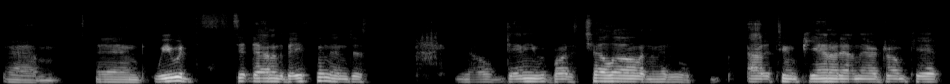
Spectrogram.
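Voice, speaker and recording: Relaxed, rambling middle-aged man on a call. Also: medium pitch, normal speed. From Seattle, USA. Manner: relaxed, rambling with many fillers. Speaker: film composer guest. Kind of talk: casual video-call chat. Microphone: video call. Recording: dull lo-fi call audio.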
